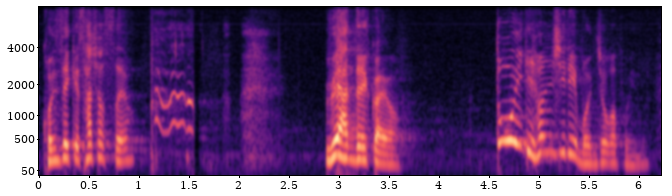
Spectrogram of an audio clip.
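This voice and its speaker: Animated high-voiced male pastor preaching. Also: unhurried. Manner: animated, laughs often, acts out quoted voices; asks the congregation questions. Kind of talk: sermon at a midweek prayer service.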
